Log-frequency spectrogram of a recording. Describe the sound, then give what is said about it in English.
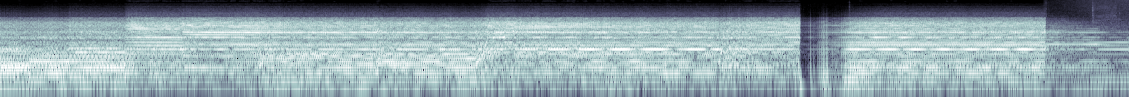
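A heavily distorted electric guitar chord played through a distortion pedal rings out loud and sustained, with a brief break partway through before the fuzzy chord continues steadily to the end. No voices. “the hot kick is another level of distortion”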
